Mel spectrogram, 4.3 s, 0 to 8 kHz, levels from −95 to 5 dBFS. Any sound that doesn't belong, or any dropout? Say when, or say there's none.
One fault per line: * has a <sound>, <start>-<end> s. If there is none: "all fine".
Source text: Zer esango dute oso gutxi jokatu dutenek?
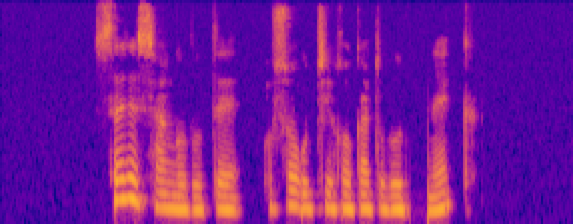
* has a dropout, 3.1-3.2 s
